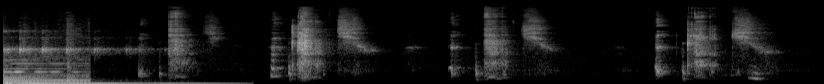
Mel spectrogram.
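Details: Three quick sneezes in a row from an adult, each a brief intake followed by a sharp hissing burst.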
